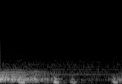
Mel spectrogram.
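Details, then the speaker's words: Simulated VR asthma patient with shortness of breath, stethoscope on the chest: musical, whistling wheezes in both inspiration and expiration with heart tones audible underneath: inspiratory and expiratory wheezes. "listen to that inspiratory and expiratory wheezes my friend and you may have noticed I can also hear his heart tones"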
